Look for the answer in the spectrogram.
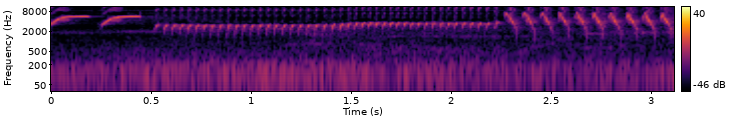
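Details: Domestic canary singing in flam-drag style: two upswept whistles, then a long steady buzzing roll held at one pitch and stepping slightly higher, closing with a rapid high trill.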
